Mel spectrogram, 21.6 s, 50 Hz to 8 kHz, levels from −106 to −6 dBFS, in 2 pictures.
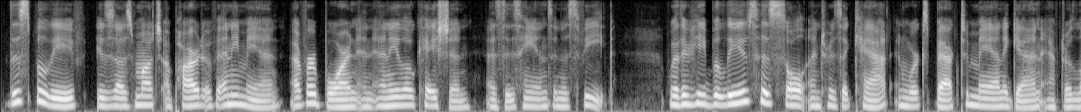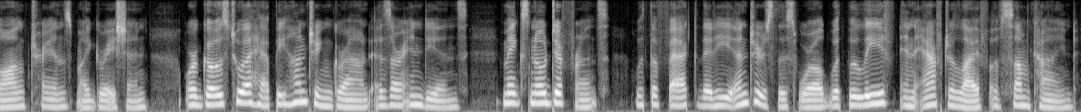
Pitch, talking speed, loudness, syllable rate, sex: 170 Hz, 185 wpm, -19 LUFS, 4.7 syllables/s, female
